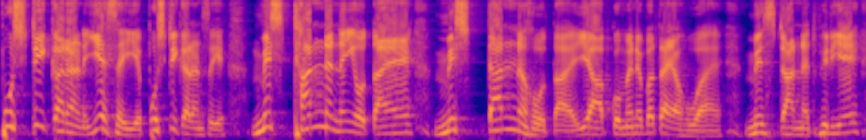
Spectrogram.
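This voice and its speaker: A man's voice: fairly high pitch, expressive, normal speed, hardly any pauses, bright, forceful tone. A man teaching a Hindi spelling lesson for exam preparation, walking through each option step by step and asking rhetorical questions, with a Rajasthani accent.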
